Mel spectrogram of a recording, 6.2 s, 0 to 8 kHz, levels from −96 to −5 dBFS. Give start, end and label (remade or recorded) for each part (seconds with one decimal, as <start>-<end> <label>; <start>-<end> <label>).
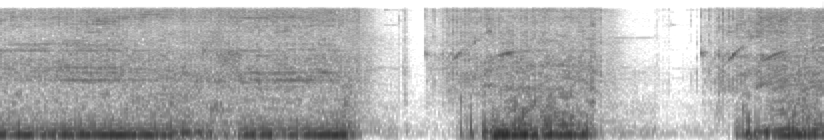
0.0-1.3 recorded; 1.3-1.8 remade; 1.8-6.2 recorded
